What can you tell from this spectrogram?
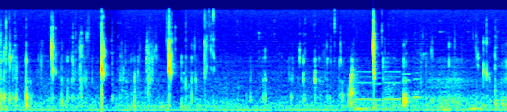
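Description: Close-miked eating sounds from a spoonful of hot sauce: scattered wet mouth clicks and lip smacks, some sharper than others, as she eats it off the spoon.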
